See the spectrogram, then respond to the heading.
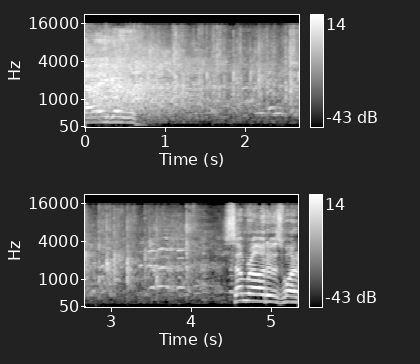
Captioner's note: laughter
